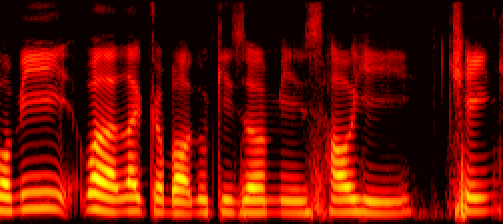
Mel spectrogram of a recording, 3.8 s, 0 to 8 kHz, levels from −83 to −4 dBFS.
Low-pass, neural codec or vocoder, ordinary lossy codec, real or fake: none; none; none; real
